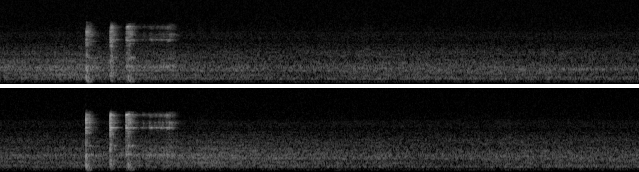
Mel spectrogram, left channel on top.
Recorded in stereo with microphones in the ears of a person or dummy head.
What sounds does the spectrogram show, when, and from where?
0.8 s a dropped coin: 60° right (ahead or behind), 2 m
